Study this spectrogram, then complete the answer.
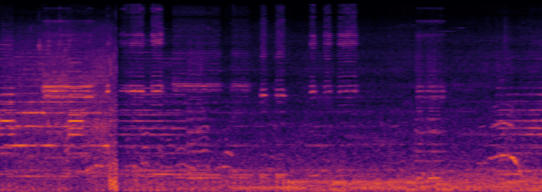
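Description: Road traffic in a jam on the way out of Dhaka, with a sharp car horn toot up close, further honks from surrounding vehicles and a steady engine rumble, while someone talks over it.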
